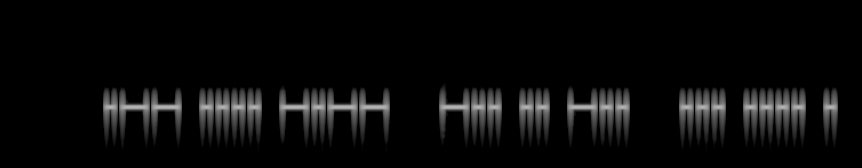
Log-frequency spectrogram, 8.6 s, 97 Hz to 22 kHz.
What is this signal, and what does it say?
Morse code, heard as a keyed tone, about 16 wpm, 700 Hz. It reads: WHY DID SHE
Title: Sentences from Top 1000 Words - Review Part 3 - 15wpm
